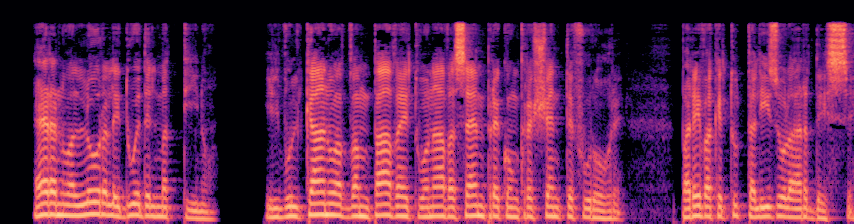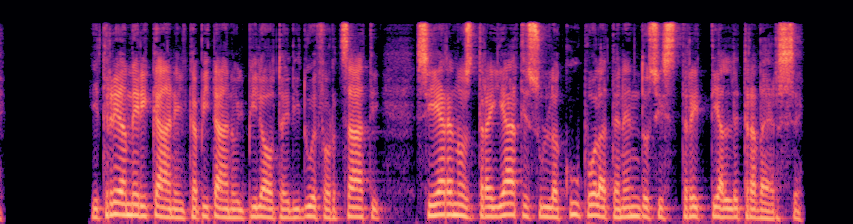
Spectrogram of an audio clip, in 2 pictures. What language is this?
Italian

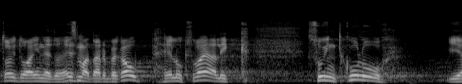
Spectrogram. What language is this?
Estonian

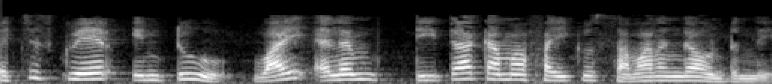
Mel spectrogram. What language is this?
Telugu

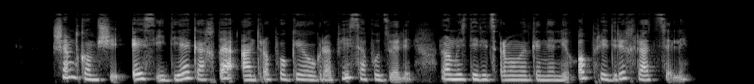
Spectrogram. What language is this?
Georgian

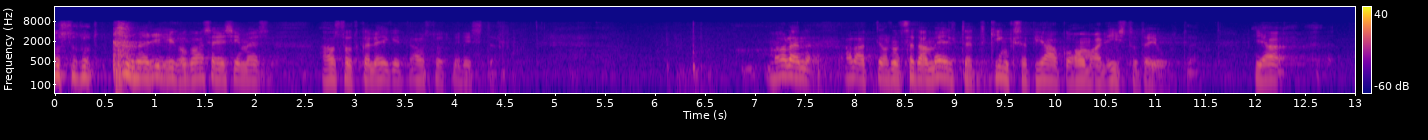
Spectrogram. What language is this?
Estonian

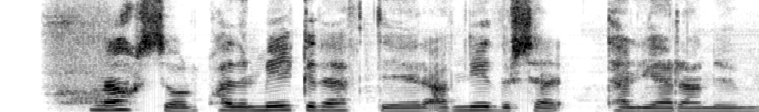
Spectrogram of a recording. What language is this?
Icelandic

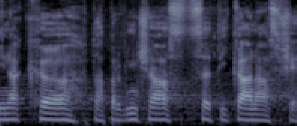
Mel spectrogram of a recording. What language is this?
Czech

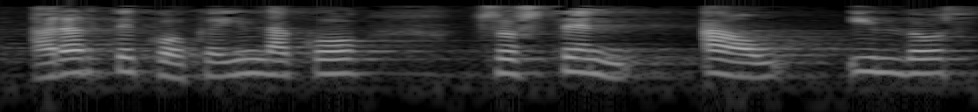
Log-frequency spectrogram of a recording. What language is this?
Basque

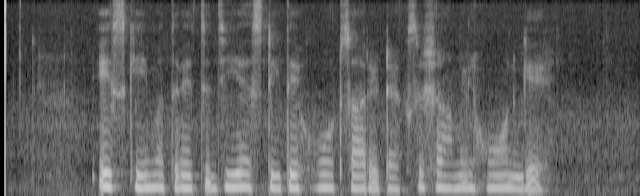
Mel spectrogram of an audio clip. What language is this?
Punjabi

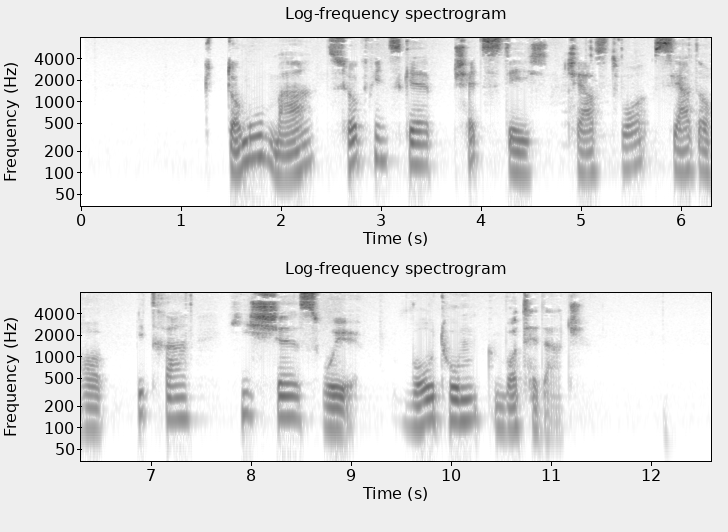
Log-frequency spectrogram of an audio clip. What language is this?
Upper Sorbian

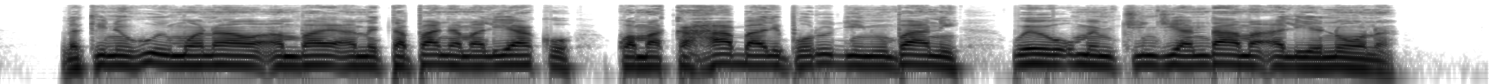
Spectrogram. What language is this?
Swahili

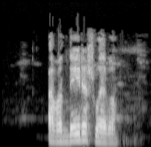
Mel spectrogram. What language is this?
Galician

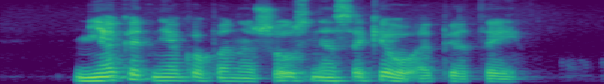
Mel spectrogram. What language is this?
Lithuanian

